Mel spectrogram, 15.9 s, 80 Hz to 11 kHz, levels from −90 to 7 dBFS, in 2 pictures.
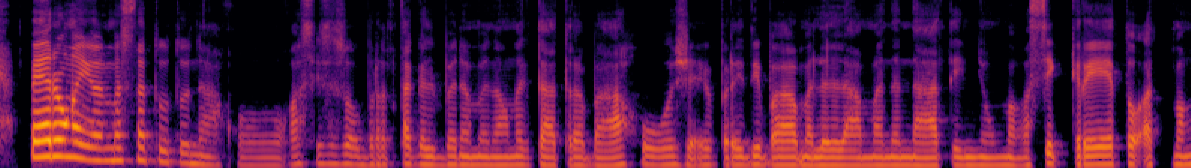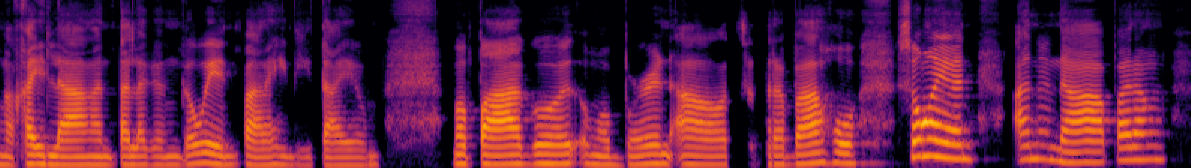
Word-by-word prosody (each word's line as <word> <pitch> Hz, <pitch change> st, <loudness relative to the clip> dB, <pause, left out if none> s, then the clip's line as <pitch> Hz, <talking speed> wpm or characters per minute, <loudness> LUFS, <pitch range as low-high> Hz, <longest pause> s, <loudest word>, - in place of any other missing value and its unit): Pero 310 Hz, +1 st, +8 dB
ngayon, 260 Hz, -5 st, +2 dB
mas 240 Hz, 0 st, -5 dB
natuto 215 Hz, -6 st, -9 dB
na 160 Hz, -3 st, -9 dB
ako 145 Hz, 0 st, -18 dB
kasi 165 Hz, +2 st, -13 dB
sa 175 Hz, -, -13 dB
sobrang 165 Hz, -1 st, -11 dB
tagal 165 Hz, -1 st, -7 dB
ba 160 Hz, -, -9 dB
naman 155 Hz, -1 st, -7 dB
ng 150 Hz, 0 st, -7 dB
nagtatrabaho 150 Hz, +1 st, -8 dB
siyempre 155 Hz, 0 st, -8 dB
'di 160 Hz, +1 st, -6 dB
ba, 150 Hz, 0 st, -3 dB
malalaman 150 Hz, 0 st, -5 dB
na -, -, -6 dB, 0.2 s
natin 150 Hz, +1 st, -7 dB
yung 150 Hz, 0 st, -7 dB
mga 145 Hz, 0 st, -8 dB
sikreto 165 Hz, -1 st, -3 dB
at -, -, -7 dB
mga 160 Hz, -2 st, -4 dB
kailangan 155 Hz, -2 st, +2 dB
talagang 160 Hz, 0 st, -3 dB
gawin 170 Hz, 0 st, +1 dB
para 160 Hz, -2 st, 0 dB
hindi 150 Hz, -2 st, -9 dB
tayo, 150 Hz, +1 st, -5 dB, 0.5 s
mapagod 175 Hz, +1 st, +4 dB
o 175 Hz, -, -5 dB
ma-burnout 160 Hz, 0 st, -1 dB
sa 170 Hz, -, -17 dB
trabaho. 180 Hz, +3 st, +2 dB, 0.2 s
So, 315 Hz, +2 st, +7 dB
ngayon 275 Hz, -4 st, +6 dB, 0.2 s
ano 260 Hz, +2 st, -1 dB
na 200 Hz, -2 st, +4 dB
parang, 250 Hz, +2 st, 0 dB
160 Hz, 155 wpm, -20 LUFS, 150-180 Hz, 0.5 s, Pero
